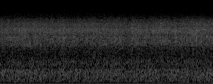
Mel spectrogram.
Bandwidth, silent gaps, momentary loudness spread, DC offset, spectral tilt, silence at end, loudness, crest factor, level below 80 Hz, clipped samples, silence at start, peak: 16 kHz; none; 1 LU; under 0.1%; 0.5 dB/octave; 0 s; -38 LUFS; 16 dB; -76 dBFS; under 0.1%; 0 s; -24 dBFS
